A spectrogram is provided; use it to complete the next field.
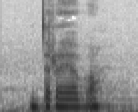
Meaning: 1. tree 2. wood
- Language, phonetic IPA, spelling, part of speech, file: Belarusian, [ˈdrɛva], дрэва, noun, Be-дрэва.ogg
